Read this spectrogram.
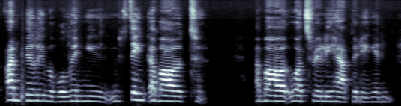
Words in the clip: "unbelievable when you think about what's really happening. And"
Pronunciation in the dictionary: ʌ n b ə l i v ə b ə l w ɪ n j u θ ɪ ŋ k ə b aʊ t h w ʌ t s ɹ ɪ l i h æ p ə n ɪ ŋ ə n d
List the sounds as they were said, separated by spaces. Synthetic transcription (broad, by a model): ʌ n b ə l i v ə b l w ɪ n j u θ ɪ ŋ k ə b aʊ t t w ʌ t s ɹ ɪ l i h æ p ə n ɪ ŋ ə n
